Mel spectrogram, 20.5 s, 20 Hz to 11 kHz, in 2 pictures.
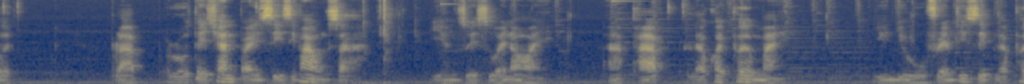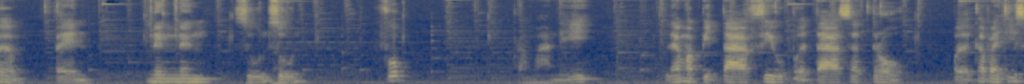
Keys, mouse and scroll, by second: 3.6 typing, 4.4 Return, 11.7-12.9 typing, 13.8 Return.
